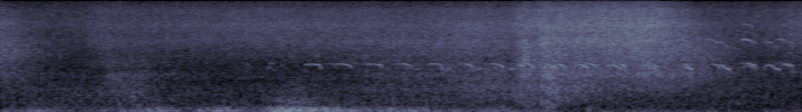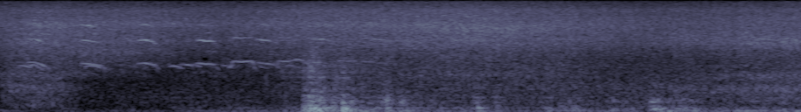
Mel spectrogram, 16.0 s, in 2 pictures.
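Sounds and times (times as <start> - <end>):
bird chirping: 2.7 - 11.5.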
